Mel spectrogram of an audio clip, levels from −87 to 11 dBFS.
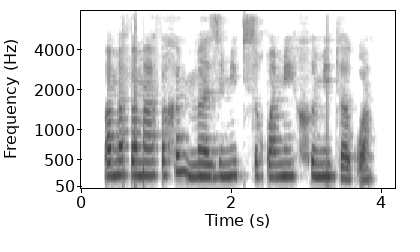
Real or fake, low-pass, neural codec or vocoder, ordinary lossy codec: real; 7.2 kHz; none; AAC, 48 kbps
